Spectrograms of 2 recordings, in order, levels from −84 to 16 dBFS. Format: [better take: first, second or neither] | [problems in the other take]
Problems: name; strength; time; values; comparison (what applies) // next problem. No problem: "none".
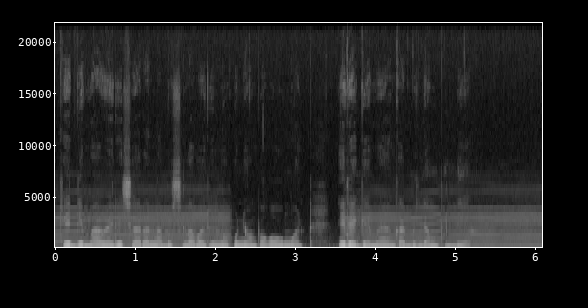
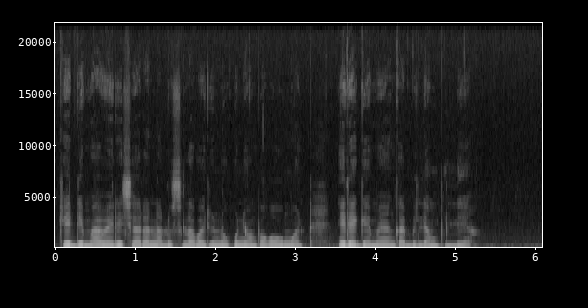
second | background sound (Bowed string instrument); 15 dB below the speech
